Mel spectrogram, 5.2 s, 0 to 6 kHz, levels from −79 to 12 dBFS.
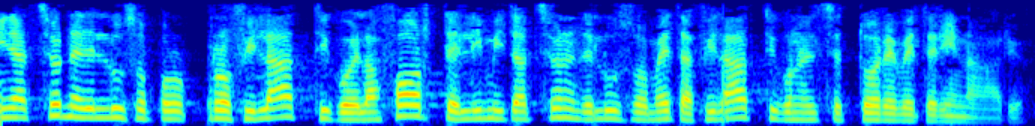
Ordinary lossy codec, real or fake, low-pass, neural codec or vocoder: none; real; 5.4 kHz; none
